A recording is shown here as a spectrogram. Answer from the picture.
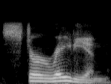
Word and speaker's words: steradian: The unit for a solid angle is the steradian, pronounced steradian.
